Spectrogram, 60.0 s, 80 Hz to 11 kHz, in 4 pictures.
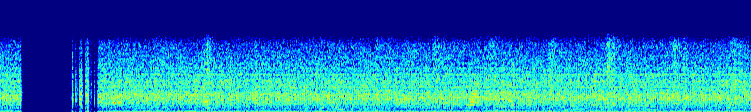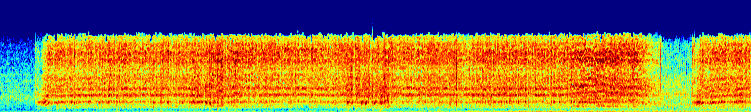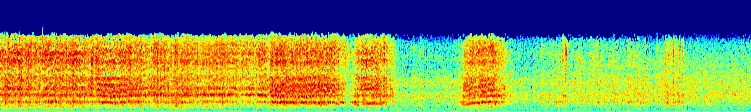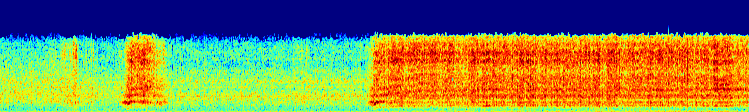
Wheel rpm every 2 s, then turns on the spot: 0, 0, 0, 0, 0, 0, 0, 0, 100, 160, 160, 160, 160, 150, 70, 160, 160, 160, 110, 40, 30, 10, 0, 30, 10, 10, 110, 200, 200, 200.
38-44 48-50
